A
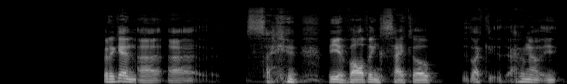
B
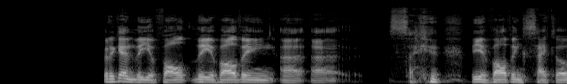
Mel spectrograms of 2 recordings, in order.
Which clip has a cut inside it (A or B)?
A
